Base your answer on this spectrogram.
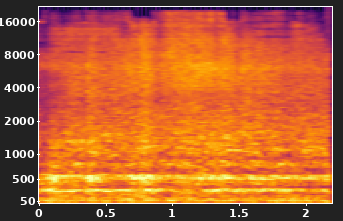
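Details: Continuous even drone of wild bees around an opened forest nest at the season's final honey harvest, the hum unbroken and level in pitch, with a wash of rustling handling noise over it.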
